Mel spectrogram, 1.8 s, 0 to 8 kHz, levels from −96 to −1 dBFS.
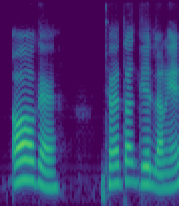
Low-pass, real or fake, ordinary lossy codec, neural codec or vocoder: none; fake; none; codec, 16 kHz, 4 kbps, X-Codec, HuBERT features, trained on LibriSpeech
